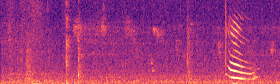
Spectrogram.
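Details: Kitten indoors gives a single clear meow near the end, a high cry that falls then flattens, with bright harmonics, after several seconds of quiet room noise and soft thumps.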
